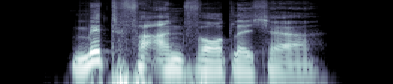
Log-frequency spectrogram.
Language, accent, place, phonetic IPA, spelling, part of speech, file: German, Germany, Berlin, [ˈmɪtfɛɐ̯ˌʔantvɔʁtlɪçɐ], mitverantwortlicher, adjective, De-mitverantwortlicher.ogg
- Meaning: inflection of mitverantwortlich: 1. strong/mixed nominative masculine singular 2. strong genitive/dative feminine singular 3. strong genitive plural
